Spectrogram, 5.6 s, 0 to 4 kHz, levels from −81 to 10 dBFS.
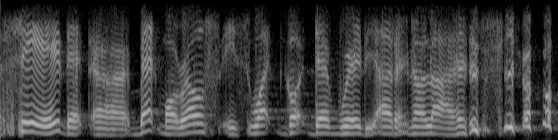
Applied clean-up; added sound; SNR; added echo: none; none; none; none.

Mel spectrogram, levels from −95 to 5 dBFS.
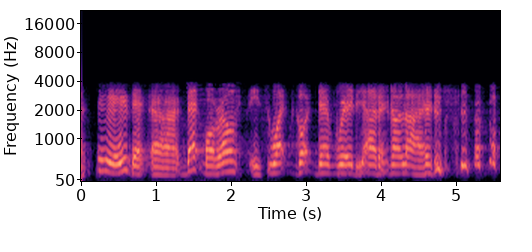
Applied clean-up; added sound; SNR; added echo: neural mask model DeepFilterNet 3.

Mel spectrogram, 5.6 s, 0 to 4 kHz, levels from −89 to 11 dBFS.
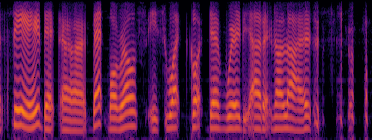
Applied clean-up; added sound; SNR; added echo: neural separator model SepFormer WHAMR!.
